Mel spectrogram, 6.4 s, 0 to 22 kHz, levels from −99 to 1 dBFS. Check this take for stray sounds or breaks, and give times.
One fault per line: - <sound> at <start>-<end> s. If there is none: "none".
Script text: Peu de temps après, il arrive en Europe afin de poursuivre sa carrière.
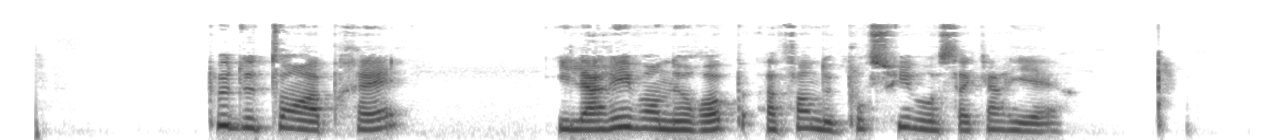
none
